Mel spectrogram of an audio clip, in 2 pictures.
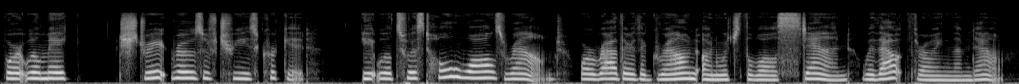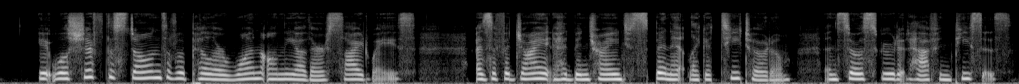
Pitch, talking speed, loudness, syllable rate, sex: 245 Hz, 175 wpm, -16 LUFS, 4.3 syllables/s, female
